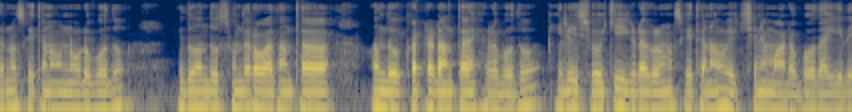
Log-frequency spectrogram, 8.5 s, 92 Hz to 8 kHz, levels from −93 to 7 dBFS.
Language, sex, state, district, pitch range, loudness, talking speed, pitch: Kannada, male, Karnataka, Dakshina Kannada, 105-110 Hz, -18 LUFS, 125 wpm, 105 Hz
